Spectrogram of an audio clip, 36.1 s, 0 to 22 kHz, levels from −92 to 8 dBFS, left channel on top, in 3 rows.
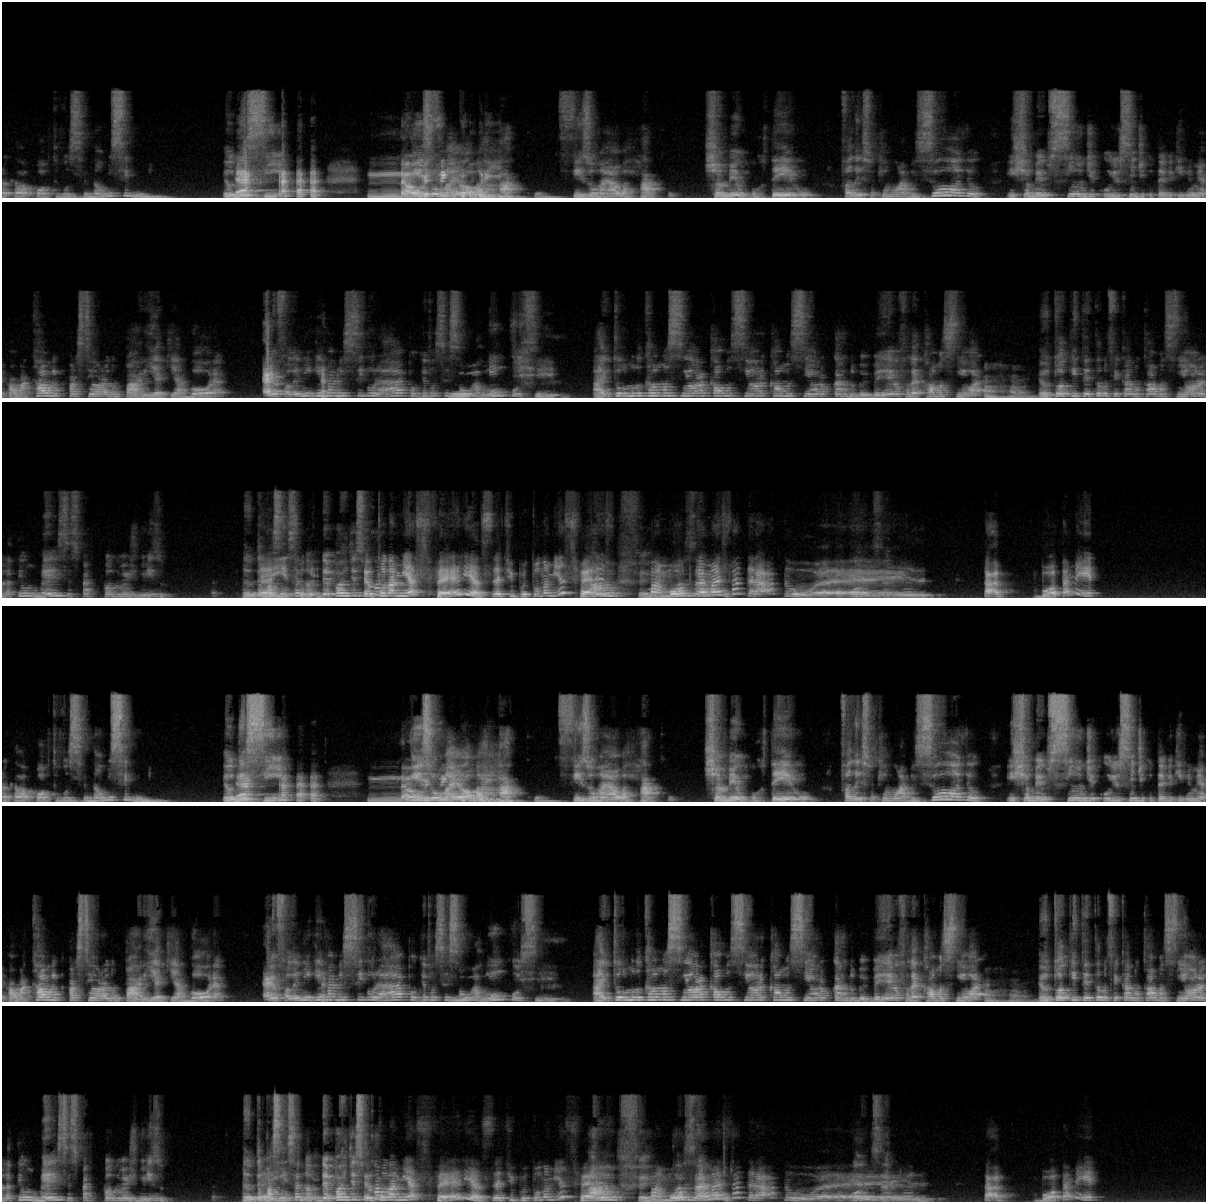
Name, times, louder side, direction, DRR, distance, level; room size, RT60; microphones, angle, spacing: voice 1, 0.0-1.7 2.2-2.9 4.1-6.6 7.0-14.3 14.7-17.4 18.0-21.9 22.4-25.8 26.5-28.0 30.0-31.4 32.6-33.4, right 4 dB, 40° right, 0.5 m, -30 dB
voice 2, 2.3-5.0 14.6-14.9 16.2-17.7 21.9-22.4 26.6-27.2 27.7-30.1 30.5-33.4 33.9-35.0, left 4 dB, 80° left, 1.0 m, -28 dB
5.7 x 2.3 x 3.2 m
head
